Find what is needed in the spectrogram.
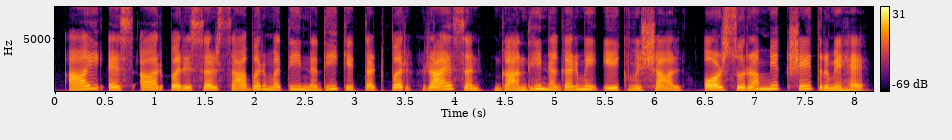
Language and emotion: Hindi, neutral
